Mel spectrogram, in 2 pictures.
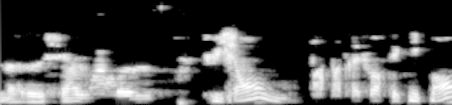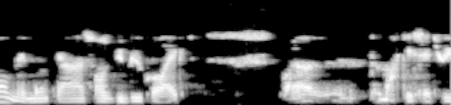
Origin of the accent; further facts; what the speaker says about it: Paris, Île-de-France, France; Non, moi je reste en région parisienne. Moi je suis un vrai Parisien né à Paris.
